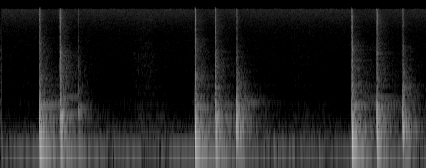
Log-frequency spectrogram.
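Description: Hand strikes on a conga ring out in three crisp groups of three, a bass stroke followed by finger taps, with even pauses between the groups. They are close, dry and played alone.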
